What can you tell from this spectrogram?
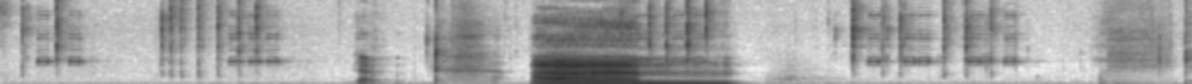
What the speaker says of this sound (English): beeps when you change the power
